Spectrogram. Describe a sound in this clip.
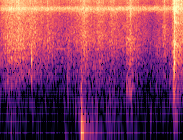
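A heavy oil palm fruit bunch thuds onto the ground.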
